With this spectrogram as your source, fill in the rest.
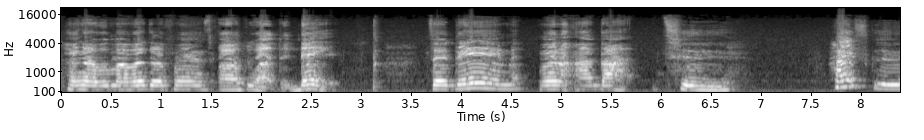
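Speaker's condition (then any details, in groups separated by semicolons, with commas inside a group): Cerebral palsy; hard of hearing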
